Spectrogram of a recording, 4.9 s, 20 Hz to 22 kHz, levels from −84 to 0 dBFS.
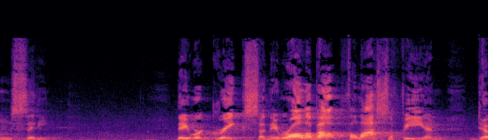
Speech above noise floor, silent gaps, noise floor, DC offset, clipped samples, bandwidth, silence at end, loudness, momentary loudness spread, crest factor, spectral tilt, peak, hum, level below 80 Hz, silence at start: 27 dB; none; -47 dBFS; under 0.1%; under 0.1%; 16.5 kHz; 0 s; -20 LUFS; 18 LU; 20 dB; -2.5 dB/octave; -2 dBFS; none; -56 dBFS; 0 s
